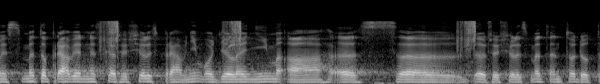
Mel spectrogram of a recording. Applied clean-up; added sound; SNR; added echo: none; Domestic sounds, home sounds; 15 dB; none.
